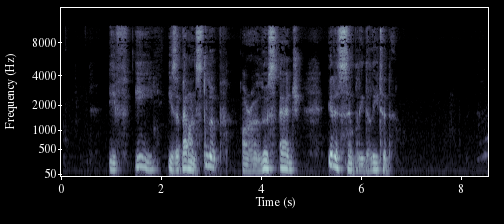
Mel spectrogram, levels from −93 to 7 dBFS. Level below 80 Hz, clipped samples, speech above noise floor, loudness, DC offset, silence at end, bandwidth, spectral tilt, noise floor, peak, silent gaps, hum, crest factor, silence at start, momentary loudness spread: -60 dBFS; under 0.1%; 48 dB; -27 LUFS; under 0.1%; 1.95 s; 11.5 kHz; -4.5 dB/octave; -76 dBFS; -10 dBFS; none; none; 20 dB; 0.95 s; 14 LU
